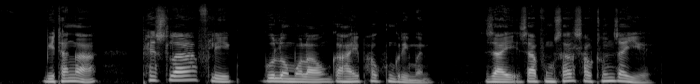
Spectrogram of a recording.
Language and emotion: Bodo, neutral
